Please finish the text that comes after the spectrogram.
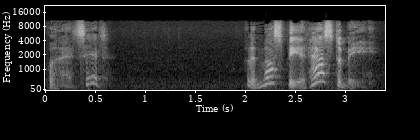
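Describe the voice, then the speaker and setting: Casting: urbane upper-class English amateur detective, lively intonation, old-fashioned exclamations, radio drama. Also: male voice, a little high, moderate pace, creaky, slightly rough, heavily acted. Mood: excited.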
